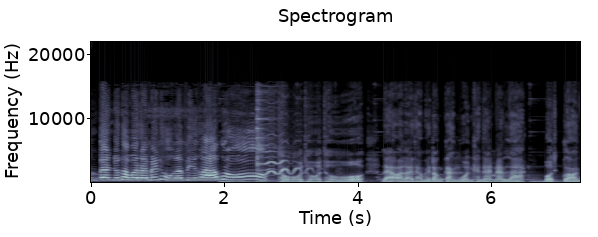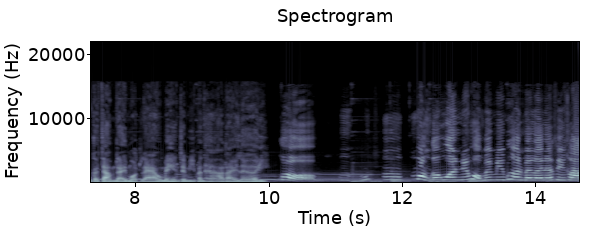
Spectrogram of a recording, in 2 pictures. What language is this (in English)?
Thai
